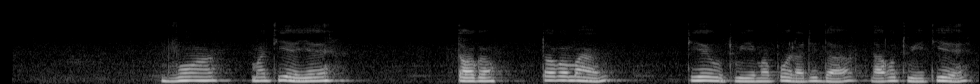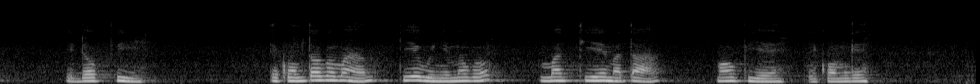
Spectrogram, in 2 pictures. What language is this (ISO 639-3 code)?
ach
